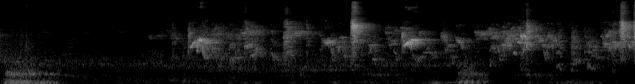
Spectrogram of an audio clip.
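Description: Budgerigar chirping in quick, scratchy bursts of high notes and warbles.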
